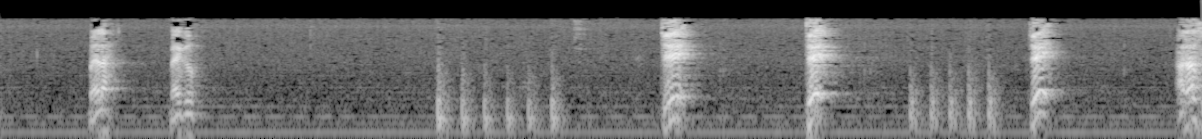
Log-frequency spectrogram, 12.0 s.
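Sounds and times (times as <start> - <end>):
speech: 0.9 - 2.1, 6.6 - 7.0
knocking on a door: 4.4 - 5.7, 9.1 - 10.1.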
